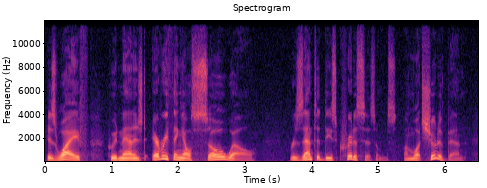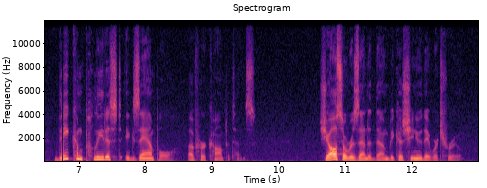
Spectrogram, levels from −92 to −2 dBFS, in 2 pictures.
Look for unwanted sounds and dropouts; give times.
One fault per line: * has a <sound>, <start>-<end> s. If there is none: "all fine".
* has a dropout, 6.7-6.8 s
